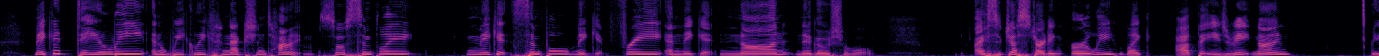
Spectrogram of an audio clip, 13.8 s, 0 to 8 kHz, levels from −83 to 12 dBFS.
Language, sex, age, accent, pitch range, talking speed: English, female, 30-49, American, 210-255 Hz, 130 wpm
